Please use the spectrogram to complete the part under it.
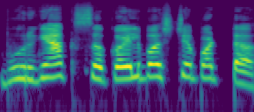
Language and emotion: Goan Konkani, neutral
